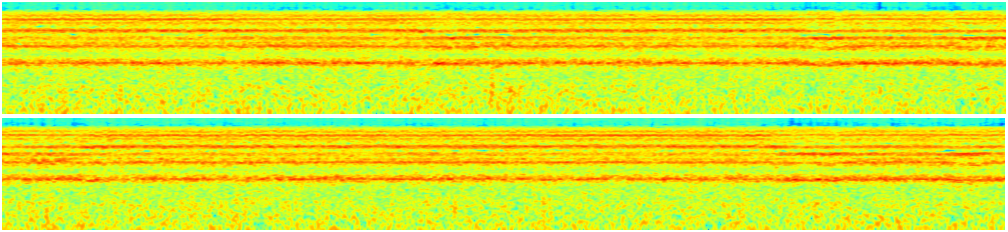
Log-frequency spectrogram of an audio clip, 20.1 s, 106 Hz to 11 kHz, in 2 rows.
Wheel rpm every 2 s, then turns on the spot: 230, 230, 230, 230, 230, 230, 240, 240, 230, 220.
none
